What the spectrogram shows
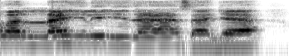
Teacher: alif lamnya ini tidak dibaca jelas tetapi dilebur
